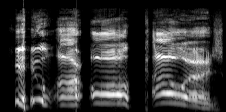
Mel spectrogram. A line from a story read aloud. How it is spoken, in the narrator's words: Goliath shouted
